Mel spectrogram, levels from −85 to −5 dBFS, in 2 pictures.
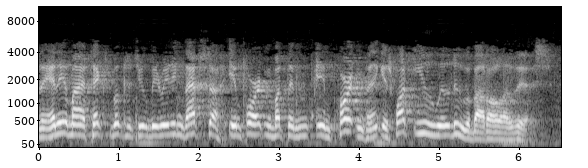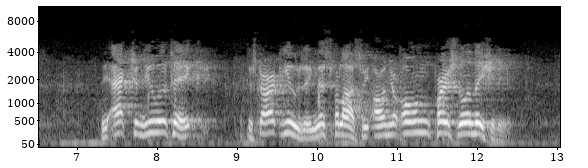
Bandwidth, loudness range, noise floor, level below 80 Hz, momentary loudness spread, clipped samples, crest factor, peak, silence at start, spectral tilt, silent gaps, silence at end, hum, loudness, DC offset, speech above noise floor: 5.6 kHz; 3 LU; -44 dBFS; -46 dBFS; 9 LU; under 0.1%; 16 dB; -2 dBFS; 0 s; -9 dB/octave; none; 0.55 s; none; -16 LUFS; under 0.1%; 28 dB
